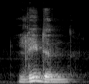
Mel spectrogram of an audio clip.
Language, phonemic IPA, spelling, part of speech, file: Dutch, /ˈlidə(n)/, lieden, noun, Nl-lieden.ogg
- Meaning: men; people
